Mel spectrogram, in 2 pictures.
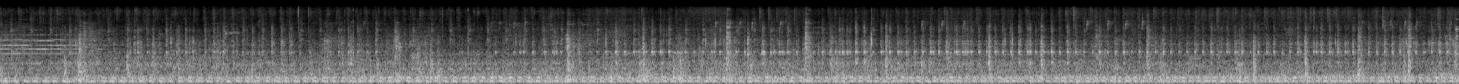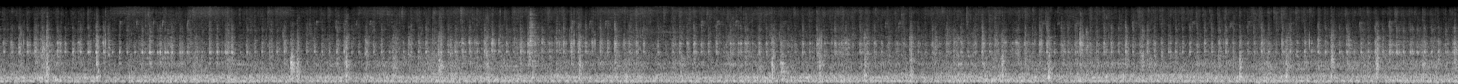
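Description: Narrow-gauge train running slowly, heard from the carriage: a steady low rumble with a thin high whine that comes in a few seconds in, and scattered light clicks.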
